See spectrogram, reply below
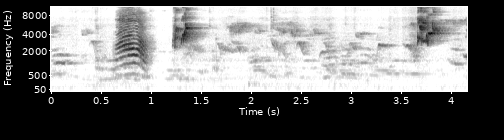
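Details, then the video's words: Clever talking Javan myna mimicking speech: a loud wavering harmonic phrase, then a sharp high note, a run of soft chattering syllables and a final bright squeak. "Jalak kerbau Pinter bicara"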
